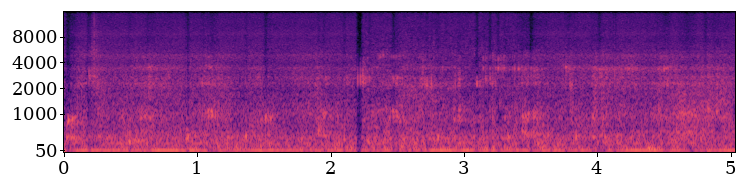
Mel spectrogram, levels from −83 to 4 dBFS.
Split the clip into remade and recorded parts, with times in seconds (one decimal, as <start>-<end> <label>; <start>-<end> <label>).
0.0-2.2 remade; 2.2-3.4 recorded; 3.4-5.0 remade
